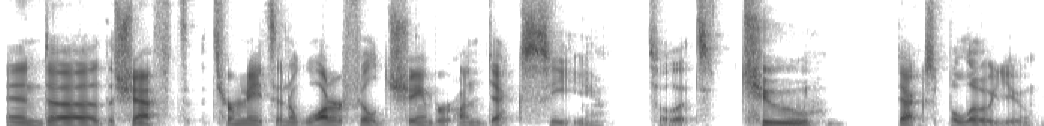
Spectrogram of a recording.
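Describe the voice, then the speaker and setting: A man serves as game master for a tabletop roleplaying game, speaking in a deep yet bright voice at a measured pace. His narration stays casual and conversational, peppered with jokes and swearing.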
